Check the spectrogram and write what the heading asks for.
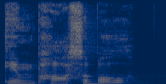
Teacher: before a p the in changes to m · before an l the final consonant of the in morpheme changes to an l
